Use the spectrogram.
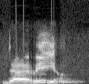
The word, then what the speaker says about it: diarrhea: And when it is a trisyllabic word, you will have to give stress or accent on re, diarrhea, diarrhea. So the accent is on the middle syllable.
